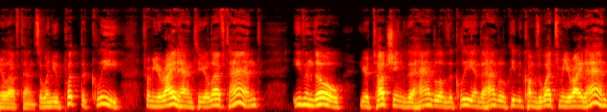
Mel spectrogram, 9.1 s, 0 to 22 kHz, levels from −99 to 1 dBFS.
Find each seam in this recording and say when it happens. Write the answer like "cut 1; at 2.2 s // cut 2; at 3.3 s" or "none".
none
